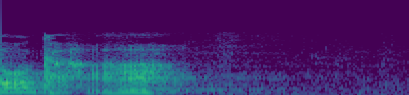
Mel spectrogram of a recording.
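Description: A man's voice speaking into a microphone, a drawn-out phrase that trails off about a second in, then quiet room tone.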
